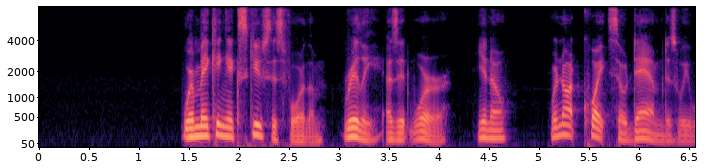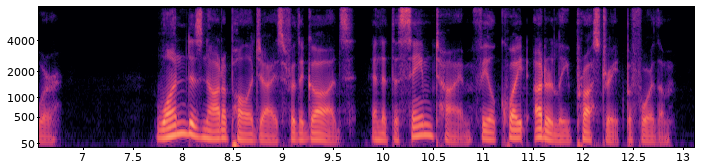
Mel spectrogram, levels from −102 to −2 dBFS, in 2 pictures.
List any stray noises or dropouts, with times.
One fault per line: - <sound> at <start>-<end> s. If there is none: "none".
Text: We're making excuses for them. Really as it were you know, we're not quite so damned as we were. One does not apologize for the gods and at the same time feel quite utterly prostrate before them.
none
